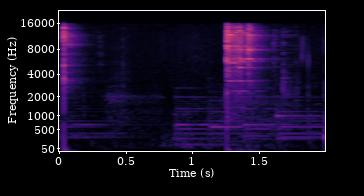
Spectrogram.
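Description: A handheld glass cutter working on a sheet of stained glass: a short glassy click at the start and a brighter, louder clink a little past a second in. Soft background music with held notes runs underneath.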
